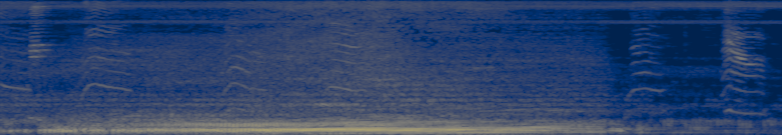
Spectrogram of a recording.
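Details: Abandoned stray cat on the street, still wanting to follow someone home; a few short rising-falling meows at the start and two clearer ones near the end, masked midway by a loud rumbling motorcycle engine, with brief speech.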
